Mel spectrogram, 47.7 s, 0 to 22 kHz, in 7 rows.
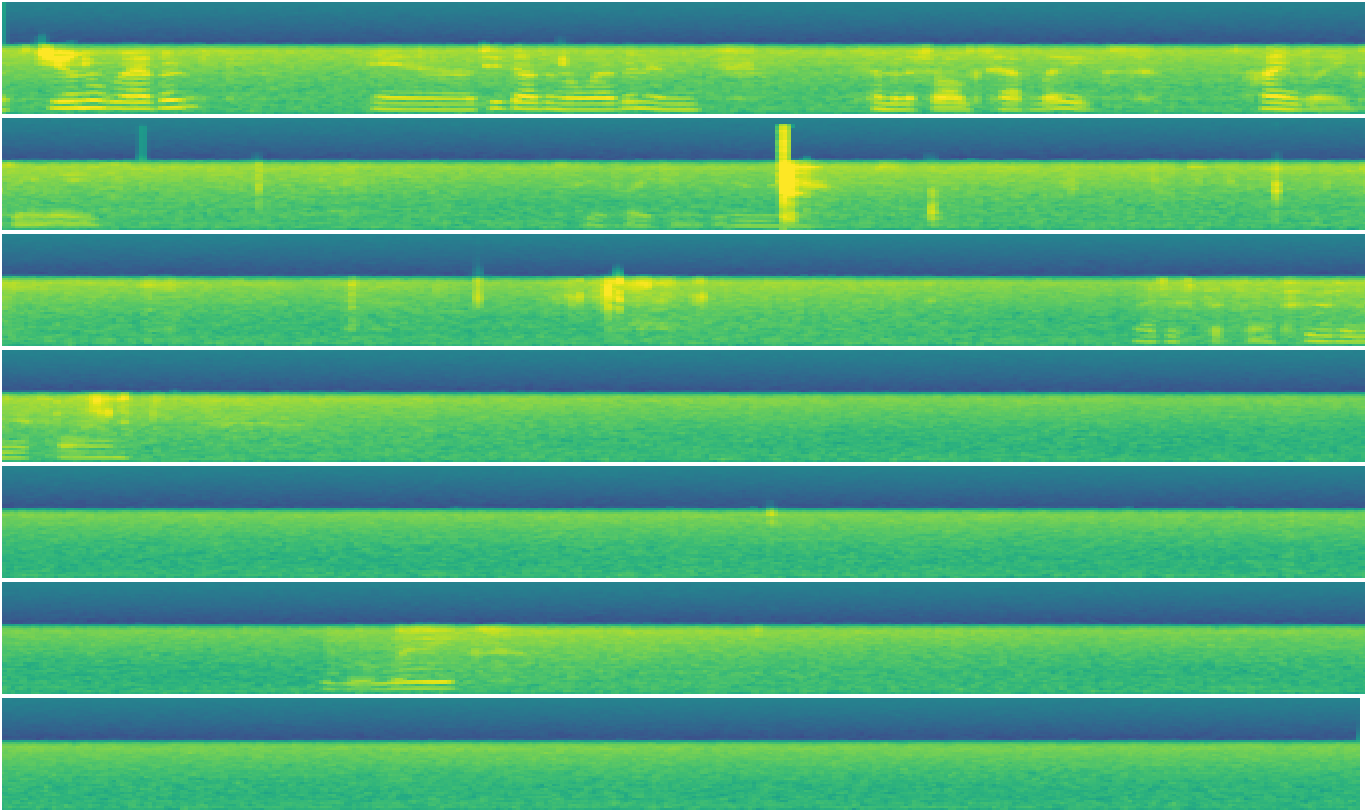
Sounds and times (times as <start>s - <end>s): Speech: 0.0s - 1.0s, 1.8s - 3.6s, 4.3s - 7.4s, 9.6s - 11.0s, 19.3s - 21.1s, 35.7s - 36.7s.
